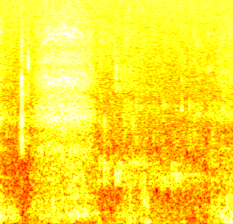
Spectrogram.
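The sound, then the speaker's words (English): Beer pours into a glass, a soft, steady fizzing hiss with a faint clink at the start as the foam comes up, quiet and without any voices. “Yeah, I'm pouring it. Oh, no. Here comes the foam.”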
